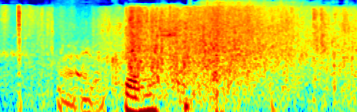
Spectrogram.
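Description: Water splashes as feet run through a shallow stream.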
